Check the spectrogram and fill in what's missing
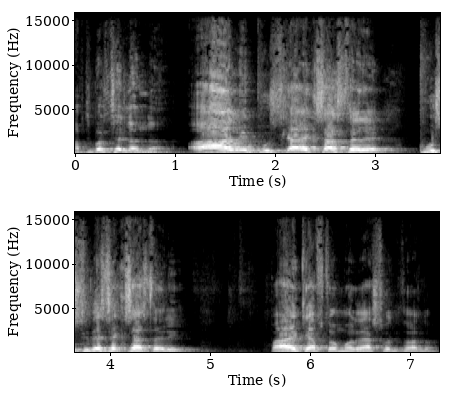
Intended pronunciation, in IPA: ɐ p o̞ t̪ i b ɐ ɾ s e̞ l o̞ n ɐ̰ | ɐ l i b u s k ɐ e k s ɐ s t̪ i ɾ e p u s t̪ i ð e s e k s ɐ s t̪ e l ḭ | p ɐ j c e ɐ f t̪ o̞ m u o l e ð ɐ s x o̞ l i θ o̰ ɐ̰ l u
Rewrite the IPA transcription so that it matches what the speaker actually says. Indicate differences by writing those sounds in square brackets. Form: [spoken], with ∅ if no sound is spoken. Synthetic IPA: ɐ p o̞ t̪ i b ɐ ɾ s e̞ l o̞ n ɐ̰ | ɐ l i [p] u s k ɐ e k s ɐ s t̪ [e] ɾ e p u s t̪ i ð e s e k s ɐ s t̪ e [ɾ] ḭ | p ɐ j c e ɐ f t̪ o̞ m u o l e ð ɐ s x o̞ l i θ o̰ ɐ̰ l [o]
